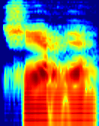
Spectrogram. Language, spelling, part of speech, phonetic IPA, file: Russian, червя, noun, [t͡ɕɪrˈvʲa], Ru-че́рвя.ogg
- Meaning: inflection of червь (červʹ): 1. genitive singular 2. animate accusative singular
